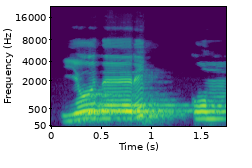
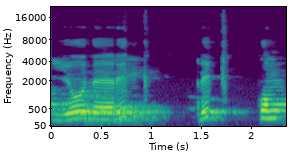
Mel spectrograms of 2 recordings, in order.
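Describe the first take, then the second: First: The two k sounds merge into one doubled k. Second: The two k sounds are pronounced separately. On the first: The speaker calls it right. "kap pertama tak dibaca, dimasukkan ke kap kedua, maka dikasih tanda tasdid" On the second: The speaker calls it wrong. "Seharusnya kita baca yudrik rikkum kan?"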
